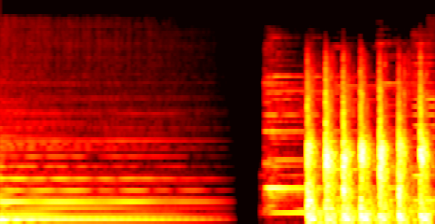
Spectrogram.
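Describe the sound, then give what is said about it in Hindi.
A quick run of about seven sharp, evenly spaced knocks on a door as a woman knocks at her sister-in-law's door, loud and crisp, following a sustained tonal hum that fades out into a brief silence. “भाभी ओ भाभी बाहर तो आइए दिखाइए तो जरा कैसी रची मेहंदी आपकी दरवाजे पर नॉक करती … अपनी लाडली भाभी को आवाज लगाती है”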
